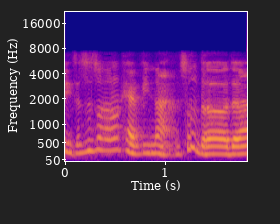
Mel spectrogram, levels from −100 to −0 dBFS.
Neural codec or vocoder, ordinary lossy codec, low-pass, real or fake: codec, 16 kHz, 0.8 kbps, ZipCodec; none; 7.2 kHz; fake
